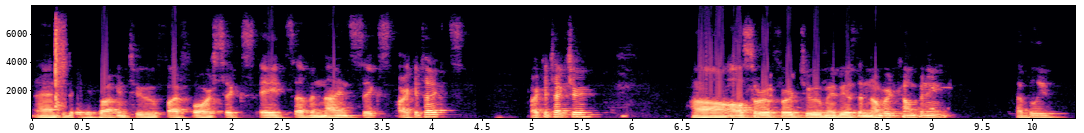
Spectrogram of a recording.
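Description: A man from Canada hosting a casual video-call interview, relaxed and hesitant with fillers. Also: lowish voice, normal speed. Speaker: interviewer, host. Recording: muffled video-call audio.

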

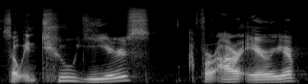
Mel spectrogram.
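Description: A man's voice: mid-range voice, expressive, slow, a bit bright. A man appearing as a real estate guest, giving confident, explanatory interview answers. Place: TV-style studio set.

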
